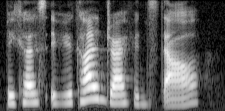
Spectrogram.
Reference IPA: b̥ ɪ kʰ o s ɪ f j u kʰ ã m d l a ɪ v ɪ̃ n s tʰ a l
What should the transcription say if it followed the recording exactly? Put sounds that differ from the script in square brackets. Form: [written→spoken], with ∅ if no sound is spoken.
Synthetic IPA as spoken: b̥ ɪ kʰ [o→ɔ] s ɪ f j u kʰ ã [m→n] d [l→ɹ] a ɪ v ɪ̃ n s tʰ a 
